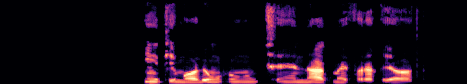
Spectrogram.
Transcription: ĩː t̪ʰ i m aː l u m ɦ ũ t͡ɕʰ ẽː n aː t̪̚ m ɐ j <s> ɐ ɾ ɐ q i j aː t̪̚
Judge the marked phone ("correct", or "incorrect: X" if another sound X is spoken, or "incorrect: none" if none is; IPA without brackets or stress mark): incorrect: f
